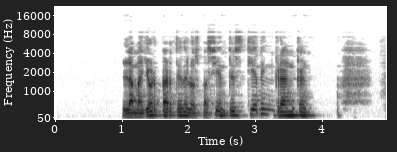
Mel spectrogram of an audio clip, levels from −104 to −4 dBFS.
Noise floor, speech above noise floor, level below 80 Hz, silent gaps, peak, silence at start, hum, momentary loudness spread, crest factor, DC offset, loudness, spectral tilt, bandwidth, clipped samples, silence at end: -88 dBFS; 69 dB; -62 dBFS; none; -2 dBFS; 1 s; none; 22 LU; 18 dB; under 0.1%; -19 LUFS; -7 dB/octave; 7.8 kHz; under 0.1%; 0.35 s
